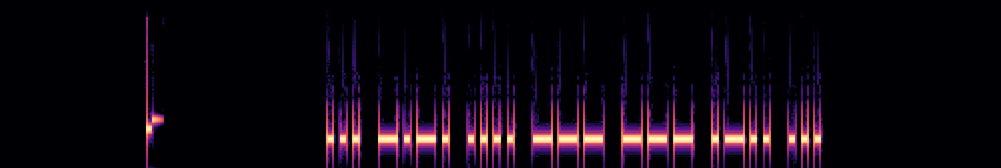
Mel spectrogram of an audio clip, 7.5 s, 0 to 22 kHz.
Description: Morse code, heard as a keyed tone, about 25 wpm, 700 Hz. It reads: SCHOOLS
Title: ES:S Suffix - Top 100 Words with Base Words 25wpm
